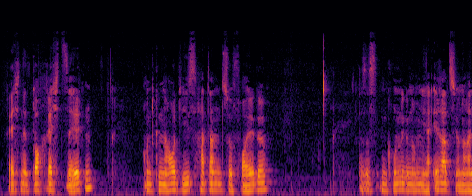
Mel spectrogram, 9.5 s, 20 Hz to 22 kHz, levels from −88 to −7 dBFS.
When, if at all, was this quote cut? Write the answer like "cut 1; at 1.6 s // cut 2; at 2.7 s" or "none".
none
